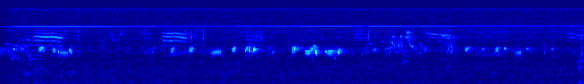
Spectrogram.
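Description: Faint bird calls: short chirps and twitters, many in quick succession through the whole stretch, over a quiet outdoor background.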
